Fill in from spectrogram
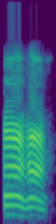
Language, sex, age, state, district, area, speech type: Odia, male, 60+, Odisha, Kendujhar, urban, conversation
